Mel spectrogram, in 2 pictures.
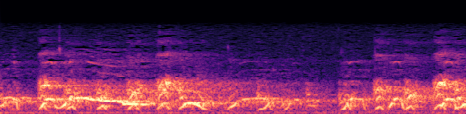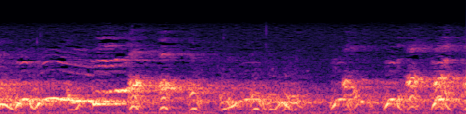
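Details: A pair of barred owls revving up their territorial calls, often because they hear another pair or a lone bird on an established territory. Wild overlapping hoots, wavering cackles and sliding caterwauling notes pour out almost continuously, rising and falling in pitch.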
